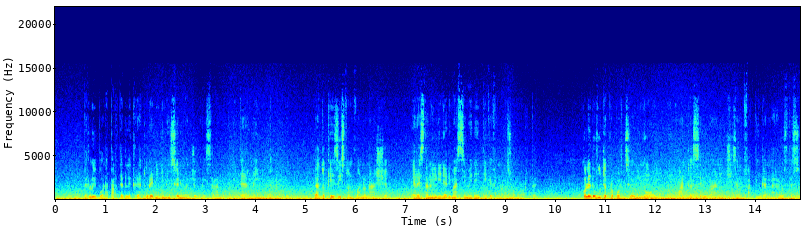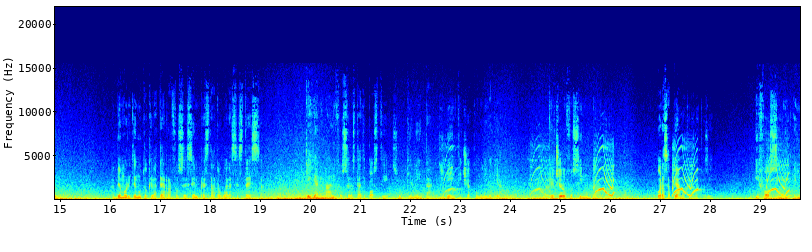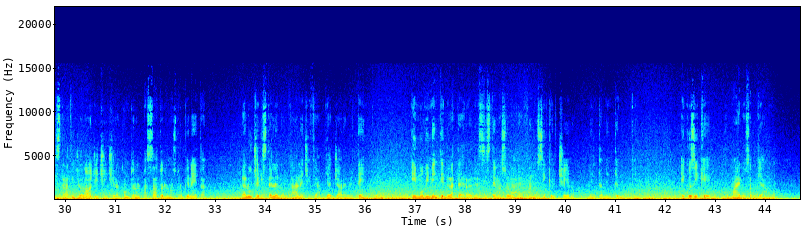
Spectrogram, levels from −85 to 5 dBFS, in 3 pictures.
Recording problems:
wind noise on the microphone; heavy; 5 dB below the speech
siren; loud; from 23 to 30 s; peak 4 dB above the speech

